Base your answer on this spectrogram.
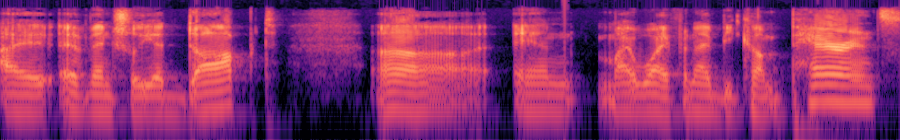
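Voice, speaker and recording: A man talks with vocal fry running through his voice. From Spain (Alicante). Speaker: gymnastics coach and entrepreneur. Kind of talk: casual interview.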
